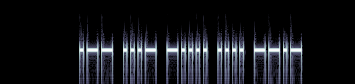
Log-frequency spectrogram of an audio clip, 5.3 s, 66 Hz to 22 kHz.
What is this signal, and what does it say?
Morse code, heard as a keyed tone, about 22 wpm, 700 Hz. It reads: WV6HQ
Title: USA Call Signs - 5 Characters - 6x Character Spacing - 22wpm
